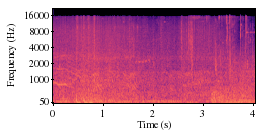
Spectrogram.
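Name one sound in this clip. A fire roars and crackles close by.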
